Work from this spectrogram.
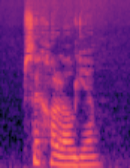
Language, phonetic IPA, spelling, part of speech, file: Polish, [ˌpsɨxɔˈlɔɟja], psychologia, noun, LL-Q809 (pol)-psychologia.wav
